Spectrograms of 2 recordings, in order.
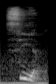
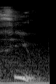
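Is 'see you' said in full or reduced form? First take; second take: reduced; full. First: The words blend together, ending in a short 'ya'. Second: Both words are said fully and separately. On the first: "आज के बाद आप लोग सी यू को सिया बोलेंगे" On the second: "हम एक शब्द यूज करते हैं सी यू"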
